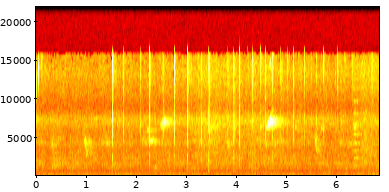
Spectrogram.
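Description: Quiet outdoor ambience: a faint low rumble with scattered light ticks, and two short high chirps from a small bird.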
